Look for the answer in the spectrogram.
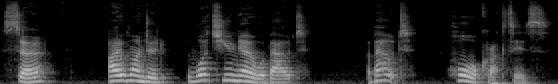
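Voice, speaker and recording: Woman doing a teenage boy, polite, hesitant, slightly raised pitch. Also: expressive, slow, mellow. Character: earnest teenage boy student, polite and guarded.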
